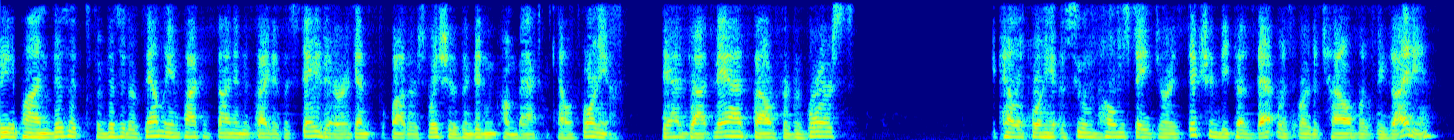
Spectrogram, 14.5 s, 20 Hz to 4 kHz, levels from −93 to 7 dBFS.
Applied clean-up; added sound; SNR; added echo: neural mask model DeepFilterNet 3.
